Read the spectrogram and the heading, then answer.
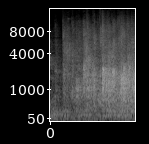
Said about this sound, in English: Oh, you guys don't know what's coming. So, you're clapping now.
